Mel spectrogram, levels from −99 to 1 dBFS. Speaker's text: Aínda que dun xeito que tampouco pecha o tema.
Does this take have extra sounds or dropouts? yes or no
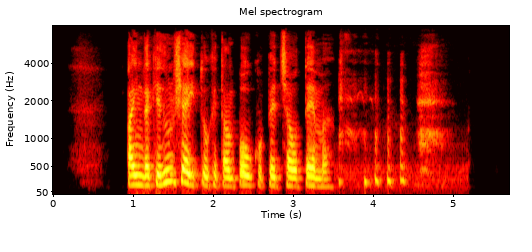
yes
